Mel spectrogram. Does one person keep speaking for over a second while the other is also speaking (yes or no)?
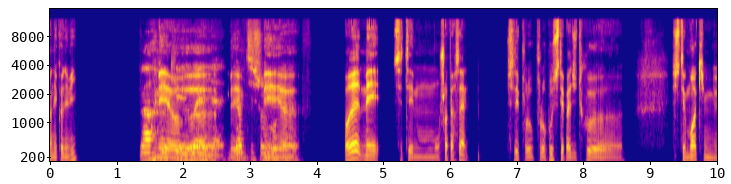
yes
